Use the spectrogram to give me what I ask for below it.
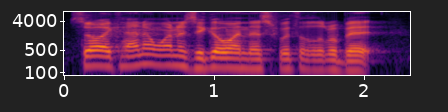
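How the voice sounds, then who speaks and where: Chatty, laughing tint shop host. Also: male voice, fairly high pitch, fast, a crowd in the background. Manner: chatty, laughs often, answers viewer comments aloud. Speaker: window tint installer and livestream host. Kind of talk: casual livestream chat while working. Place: tint shop garage, indoors.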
